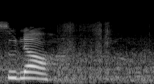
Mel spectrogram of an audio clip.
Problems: constant background noise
